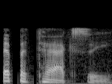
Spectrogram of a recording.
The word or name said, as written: epitaxy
